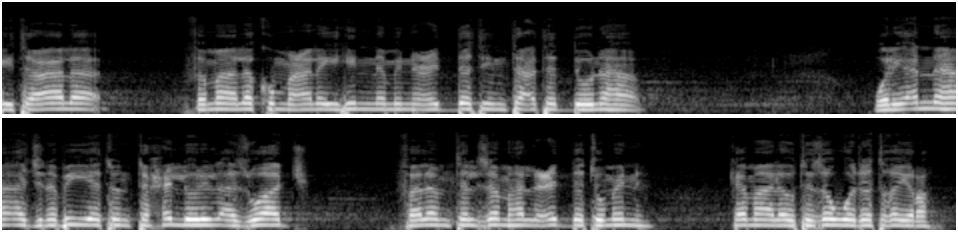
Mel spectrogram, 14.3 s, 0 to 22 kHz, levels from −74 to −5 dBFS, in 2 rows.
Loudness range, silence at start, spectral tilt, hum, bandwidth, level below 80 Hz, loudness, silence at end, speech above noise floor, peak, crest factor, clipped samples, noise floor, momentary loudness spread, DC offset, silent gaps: 5 LU; 0 s; -7.5 dB/octave; none; 9.8 kHz; -34 dBFS; -16 LUFS; 0.1 s; 35 dB; 0 dBFS; 16 dB; under 0.1%; -51 dBFS; 8 LU; under 0.1%; none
